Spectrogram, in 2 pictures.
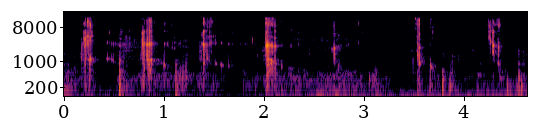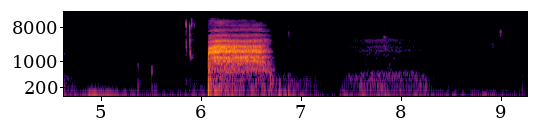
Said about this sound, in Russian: Не чавкай, блин.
